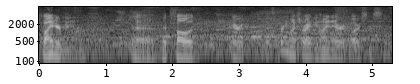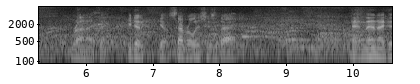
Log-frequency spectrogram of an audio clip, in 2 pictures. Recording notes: Live from a convention. This time they're at Stockton Con Winter.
